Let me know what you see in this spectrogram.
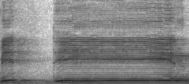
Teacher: Tapi bidin baru ke nunnya. Di nunnya ada sifat tawassul. Tawassul. Bidin. Berjalan sedikit.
